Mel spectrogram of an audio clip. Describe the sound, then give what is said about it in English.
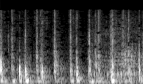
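Horse hooves clip-clop in a quick, steady rhythm on a hard surface, a run of moderately loud knocks with no voices. “Is that the horse you won the race with?”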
